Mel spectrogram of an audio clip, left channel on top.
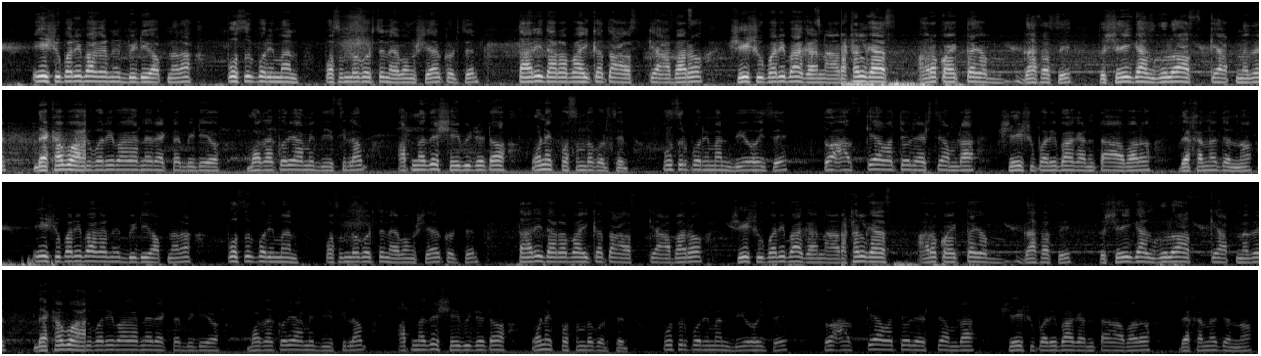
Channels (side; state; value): right; quieter; 11.8 dB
